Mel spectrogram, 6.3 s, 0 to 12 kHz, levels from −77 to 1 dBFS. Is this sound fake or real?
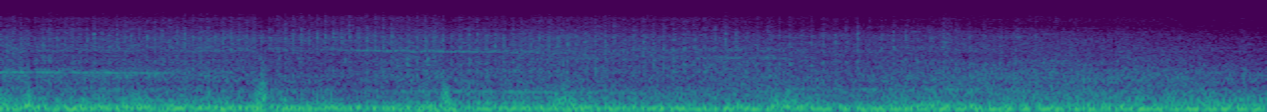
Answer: real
